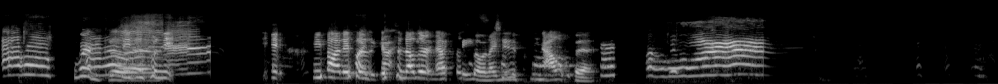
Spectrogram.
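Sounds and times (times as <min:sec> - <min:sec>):
baby screaming: 0:00.0 - 0:02.1, 0:06.0 - 0:07.8
speech: 0:00.9 - 0:02.0, 0:02.7 - 0:07.4.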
